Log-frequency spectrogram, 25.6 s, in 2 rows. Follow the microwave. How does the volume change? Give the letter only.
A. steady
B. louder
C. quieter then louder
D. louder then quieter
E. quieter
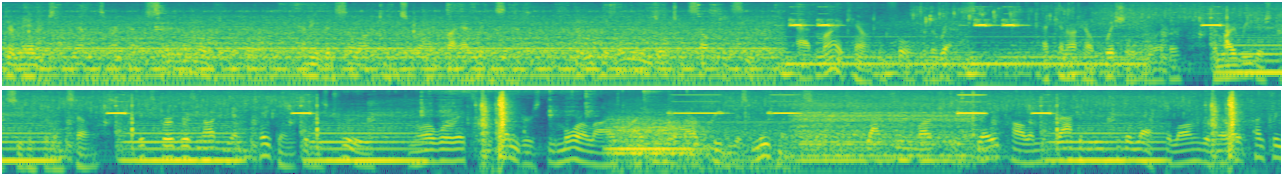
A.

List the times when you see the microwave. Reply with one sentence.
The microwave can be heard from 0.0 to 25.4 s.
